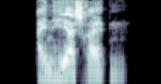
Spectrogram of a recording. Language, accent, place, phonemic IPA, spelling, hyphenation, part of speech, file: German, Germany, Berlin, /aɪ̯nˈheːɐ̯ˌʃʁaɪ̯tn̩/, einherschreiten, ein‧her‧schrei‧ten, verb, De-einherschreiten.ogg
- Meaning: to stride along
